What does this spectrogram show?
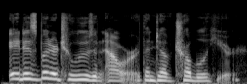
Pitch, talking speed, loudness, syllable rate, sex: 200 Hz, 290 wpm, -16 LUFS, 6.6 syllables/s, female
